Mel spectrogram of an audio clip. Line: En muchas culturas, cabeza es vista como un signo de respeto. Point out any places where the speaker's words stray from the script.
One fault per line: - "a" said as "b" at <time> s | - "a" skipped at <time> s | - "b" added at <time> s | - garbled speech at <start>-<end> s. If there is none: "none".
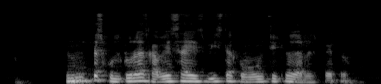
none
